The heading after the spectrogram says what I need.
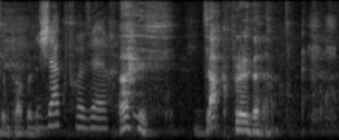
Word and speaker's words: Jacques Prévert: Jack Prevert. What's is that? Am I pronouncing it right? Kind of. Can you help me pronounce it properly? Jacques Prévert.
